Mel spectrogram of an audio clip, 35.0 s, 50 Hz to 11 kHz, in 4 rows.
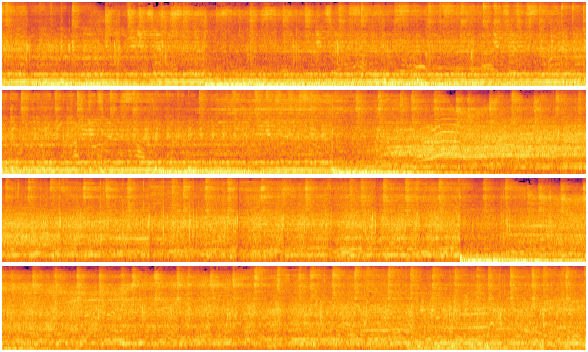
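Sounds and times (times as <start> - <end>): heavy bass beat: 0.0 - 17.9, 24.0 - 35.0
live pop music: 0.0 - 35.0
crowd cheering: 12.2 - 35.0.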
